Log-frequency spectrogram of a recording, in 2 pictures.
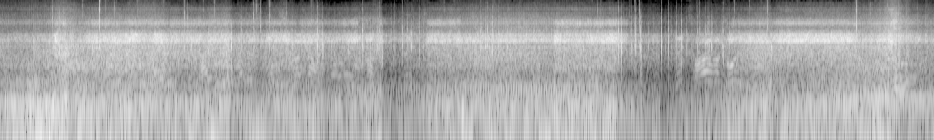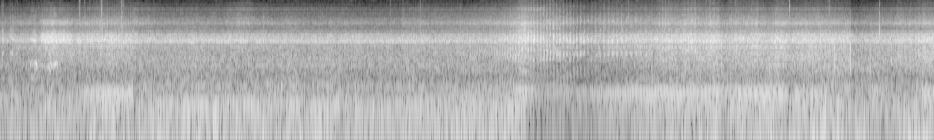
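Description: A motorcycle engine roars steadily at speed.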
